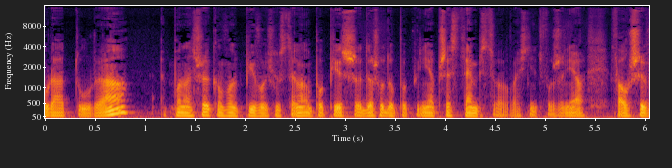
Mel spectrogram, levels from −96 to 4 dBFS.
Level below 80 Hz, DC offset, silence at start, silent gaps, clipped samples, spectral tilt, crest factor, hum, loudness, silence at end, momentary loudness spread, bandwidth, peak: -30 dBFS; under 0.1%; 0 s; none; under 0.1%; -7 dB/octave; 16 dB; none; -17 LUFS; 0 s; 10 LU; 15 kHz; 0 dBFS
